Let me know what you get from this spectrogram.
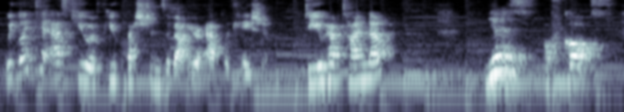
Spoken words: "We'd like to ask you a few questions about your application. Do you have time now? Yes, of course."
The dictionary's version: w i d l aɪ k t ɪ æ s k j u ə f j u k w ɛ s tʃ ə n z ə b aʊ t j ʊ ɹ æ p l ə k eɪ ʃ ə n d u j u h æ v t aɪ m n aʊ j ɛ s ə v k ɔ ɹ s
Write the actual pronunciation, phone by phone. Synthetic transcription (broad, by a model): w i d l aɪ k t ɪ æ s k j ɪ ə f j u k w ɛ s tʃ ə n z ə b aʊ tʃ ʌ ɹ æ p l ə k eɪ ʃ ə n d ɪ j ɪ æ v t aɪ m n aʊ j ɛ s ə v k ɔ ɹ s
